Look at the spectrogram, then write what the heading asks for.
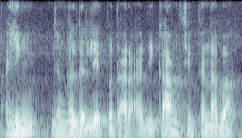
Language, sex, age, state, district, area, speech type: Manipuri, male, 60+, Manipur, Tengnoupal, rural, spontaneous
